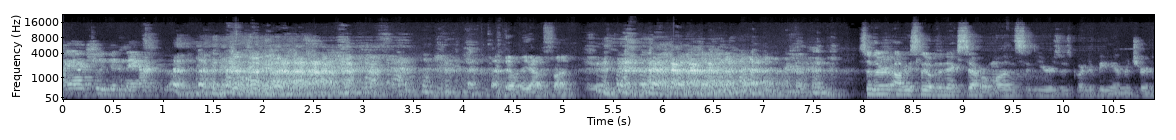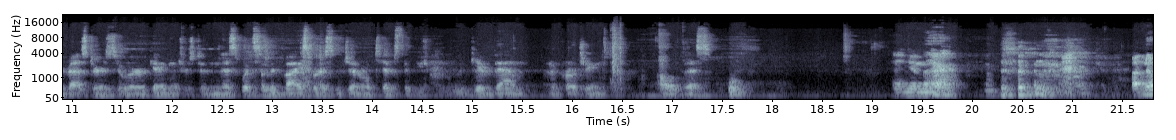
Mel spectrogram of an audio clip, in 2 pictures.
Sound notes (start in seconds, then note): 3.0 audience laughs; 6.8 audience laughs; 20.2 laughs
